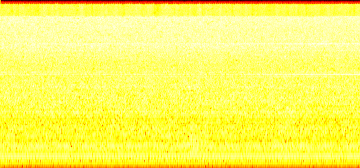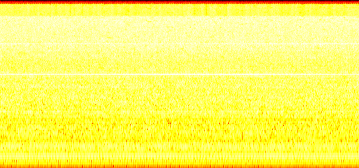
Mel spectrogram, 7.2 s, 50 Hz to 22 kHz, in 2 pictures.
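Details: Miele W562 washing machine spinning at 1300 rpm in its final spin during an overdosed-detergent extreme suds test: steady, even high whir with smooth rush, no knocking or rumble; normal high-speed spin.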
